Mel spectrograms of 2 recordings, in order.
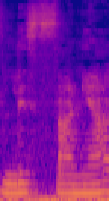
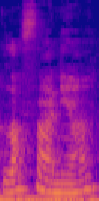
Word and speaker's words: Lissania: It's pronounced Lisania, not lasagna, not lasagna, Lisania.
